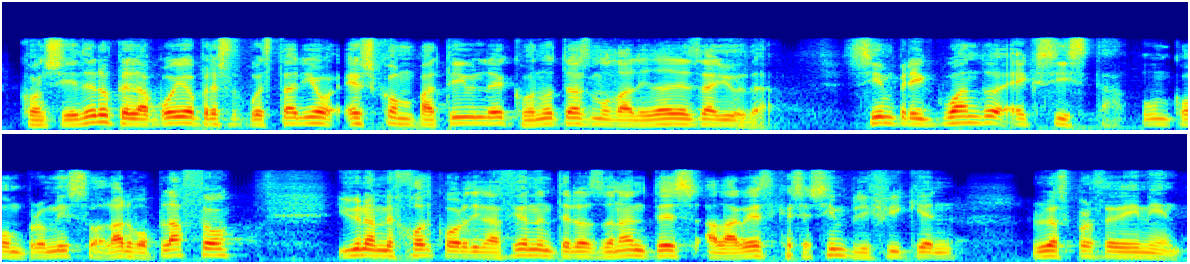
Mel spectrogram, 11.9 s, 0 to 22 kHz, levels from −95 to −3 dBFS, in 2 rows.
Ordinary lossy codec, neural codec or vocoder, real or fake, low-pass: none; codec, 16 kHz, 1 kbps, X-Codec, HuBERT features, trained on LibriSpeech; fake; none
